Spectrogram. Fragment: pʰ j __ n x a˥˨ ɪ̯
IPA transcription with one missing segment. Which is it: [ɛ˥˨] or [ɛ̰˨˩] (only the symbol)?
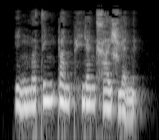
ɛ˥˨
